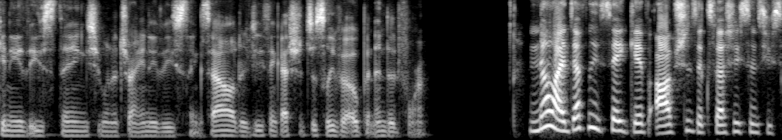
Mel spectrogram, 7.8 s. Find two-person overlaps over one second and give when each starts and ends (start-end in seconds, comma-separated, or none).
none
